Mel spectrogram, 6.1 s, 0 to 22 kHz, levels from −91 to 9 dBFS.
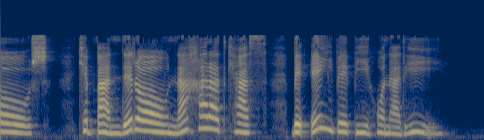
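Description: Nothing technically wrong turns up in this bit of speech; it comes across the way audio normally does over an mSBC Bluetooth headset link, with the top end stopping around 7.7 kHz.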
